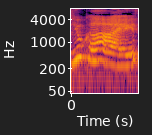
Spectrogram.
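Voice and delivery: high, loud you guys; touched delight. Retold or imitated. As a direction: gush at the pranksters. Boss touched by the prank.

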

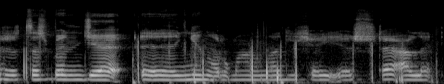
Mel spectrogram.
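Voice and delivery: ordinary talk

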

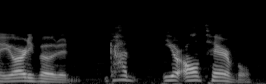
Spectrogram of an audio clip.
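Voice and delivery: normal talking voice

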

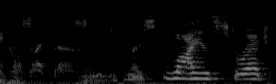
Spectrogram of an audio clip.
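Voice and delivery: ordinary talk, nothing marked

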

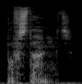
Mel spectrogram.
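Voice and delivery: soft, near-whispered reply; weak wounded answer. A narrator's reading. Wounded insurgent answers the officer, weakly. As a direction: answer faintly, voice almost gone.

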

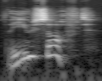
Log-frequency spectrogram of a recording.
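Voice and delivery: mock him like a street kid; mocking teen lad. Mickey scoffs at Edward, high and scornful.

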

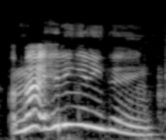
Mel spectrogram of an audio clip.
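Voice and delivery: loud, high-pitched protest; exasperated protest. Real, not acted. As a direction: insist it loudly, pitch jumping up. Protesting as the game misbehaves.

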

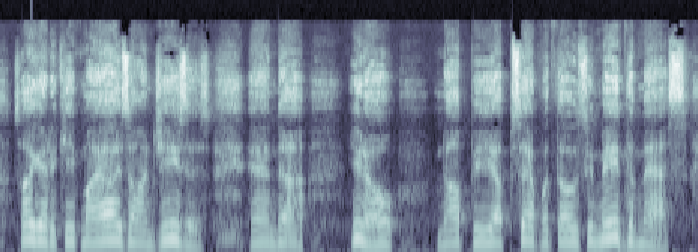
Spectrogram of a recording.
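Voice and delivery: high, loud, lively puppet voice; chatty puppet. Pretend. Puppet grumbles about Rexy's messy dishes, high lively voice. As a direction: pitch it up and chatter playfully.

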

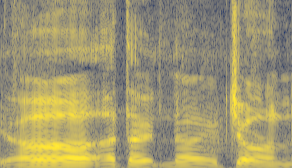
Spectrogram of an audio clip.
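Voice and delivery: teasing imitation of a clueless guesser; mock cluelessness. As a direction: play up not knowing, loosely mocking. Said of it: "You were just like".

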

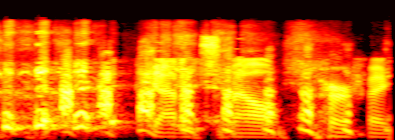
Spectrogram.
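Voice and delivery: slow, high, laughing mock praise; sarcastic sniff of approval; mock delight. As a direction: drawl it out like it's a compliment. Joking reply about smelly hat.

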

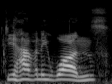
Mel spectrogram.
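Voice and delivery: high, loud begging; mock beggar. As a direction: parody a picky beggar asking for change. Mimics the picky beggar.

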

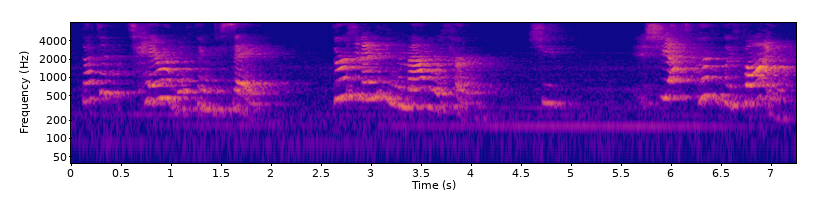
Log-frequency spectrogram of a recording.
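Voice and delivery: loud, high protest building in force; indignant defence. Acted. Character defends her mother, upset.

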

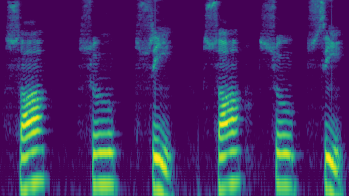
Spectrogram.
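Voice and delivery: heavy ṣād in صا, سو, سی, one syllable at a time; letter drill with short vowels. Shown as a demonstration. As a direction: chant صا, سو, سی as separate syllables. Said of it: "گفته بودیم که".

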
